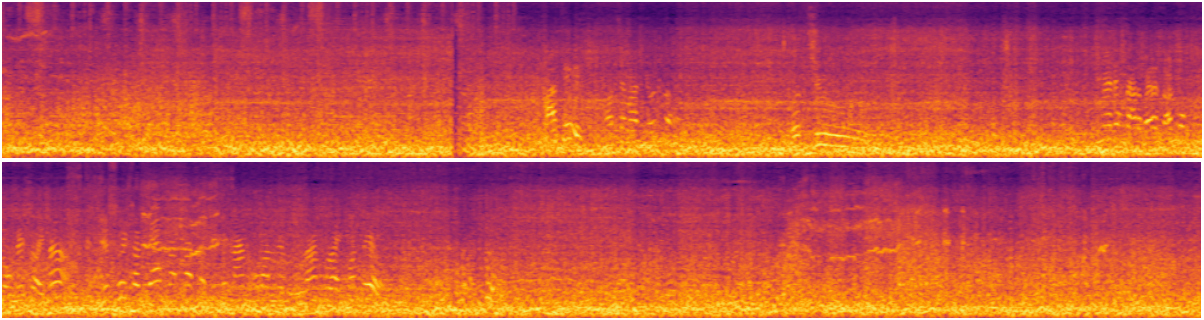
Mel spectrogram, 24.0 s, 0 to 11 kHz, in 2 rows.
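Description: Steady rush of riding wind on the microphone over a KTM 250 motorcycle's engine running as it rides along the road.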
